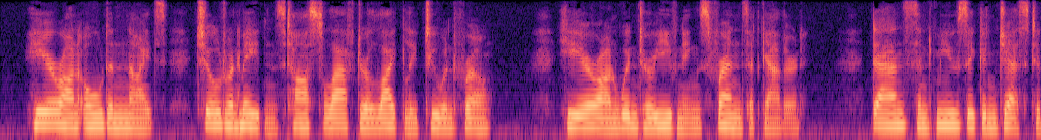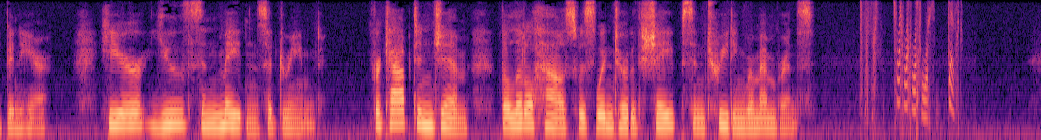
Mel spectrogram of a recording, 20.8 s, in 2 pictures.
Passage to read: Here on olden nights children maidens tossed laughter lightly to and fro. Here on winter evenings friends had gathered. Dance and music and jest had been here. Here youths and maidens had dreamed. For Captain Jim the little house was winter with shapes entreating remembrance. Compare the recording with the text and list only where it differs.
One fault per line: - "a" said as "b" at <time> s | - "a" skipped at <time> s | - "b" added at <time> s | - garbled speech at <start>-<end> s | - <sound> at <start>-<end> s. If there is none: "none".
- chirp at 19.0-20.0 s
